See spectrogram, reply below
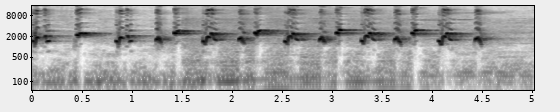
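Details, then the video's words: Yellow-vented bulbul in vigorous song challenging a rival, giving rapid bubbly chirping phrases of bright notes jumping up and down, repeated over a second or so each, with low background hum. "suara burung trucukan gacor mengajak lawan adu ropel"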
